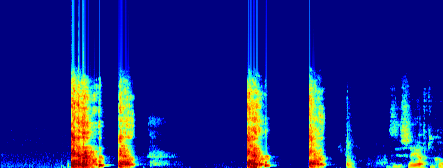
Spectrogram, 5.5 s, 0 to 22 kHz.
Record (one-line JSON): {"cough_length": "5.5 s", "cough_amplitude": 32767, "cough_signal_mean_std_ratio": 0.3, "survey_phase": "alpha (2021-03-01 to 2021-08-12)", "age": "18-44", "gender": "Female", "wearing_mask": "No", "symptom_cough_any": true, "symptom_new_continuous_cough": true, "symptom_headache": true, "symptom_onset": "3 days", "smoker_status": "Never smoked", "respiratory_condition_asthma": false, "respiratory_condition_other": false, "recruitment_source": "Test and Trace", "submission_delay": "2 days", "covid_test_result": "Positive", "covid_test_method": "RT-qPCR"}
